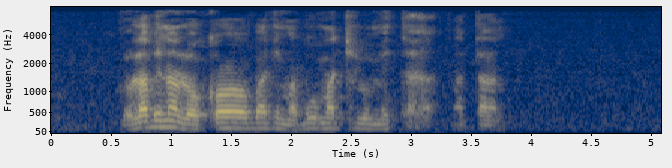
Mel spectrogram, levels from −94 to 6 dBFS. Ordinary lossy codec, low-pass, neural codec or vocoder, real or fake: AAC, 32 kbps; 7.2 kHz; autoencoder, 48 kHz, 128 numbers a frame, DAC-VAE, trained on Japanese speech; fake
